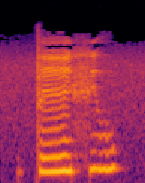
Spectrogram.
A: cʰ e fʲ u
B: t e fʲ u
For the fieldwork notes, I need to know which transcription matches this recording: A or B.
B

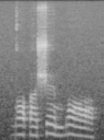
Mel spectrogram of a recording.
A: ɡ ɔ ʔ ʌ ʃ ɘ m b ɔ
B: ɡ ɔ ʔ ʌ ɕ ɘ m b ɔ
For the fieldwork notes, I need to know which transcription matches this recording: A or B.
A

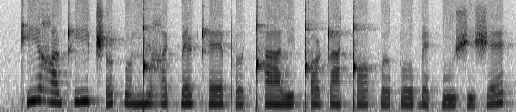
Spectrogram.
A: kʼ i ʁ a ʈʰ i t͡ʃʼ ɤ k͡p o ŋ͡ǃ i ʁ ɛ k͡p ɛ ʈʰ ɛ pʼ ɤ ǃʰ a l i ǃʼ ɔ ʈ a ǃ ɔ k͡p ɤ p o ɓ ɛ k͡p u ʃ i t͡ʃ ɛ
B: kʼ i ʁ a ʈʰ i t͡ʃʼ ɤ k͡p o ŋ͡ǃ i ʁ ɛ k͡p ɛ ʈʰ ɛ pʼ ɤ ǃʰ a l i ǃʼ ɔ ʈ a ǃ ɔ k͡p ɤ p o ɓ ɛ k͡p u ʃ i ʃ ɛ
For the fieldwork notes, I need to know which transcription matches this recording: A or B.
B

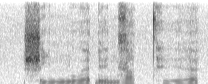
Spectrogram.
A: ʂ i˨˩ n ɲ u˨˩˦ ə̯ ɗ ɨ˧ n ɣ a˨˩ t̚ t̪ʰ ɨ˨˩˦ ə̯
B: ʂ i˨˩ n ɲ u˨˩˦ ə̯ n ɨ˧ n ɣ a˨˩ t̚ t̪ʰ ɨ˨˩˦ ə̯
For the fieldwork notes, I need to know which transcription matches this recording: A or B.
A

